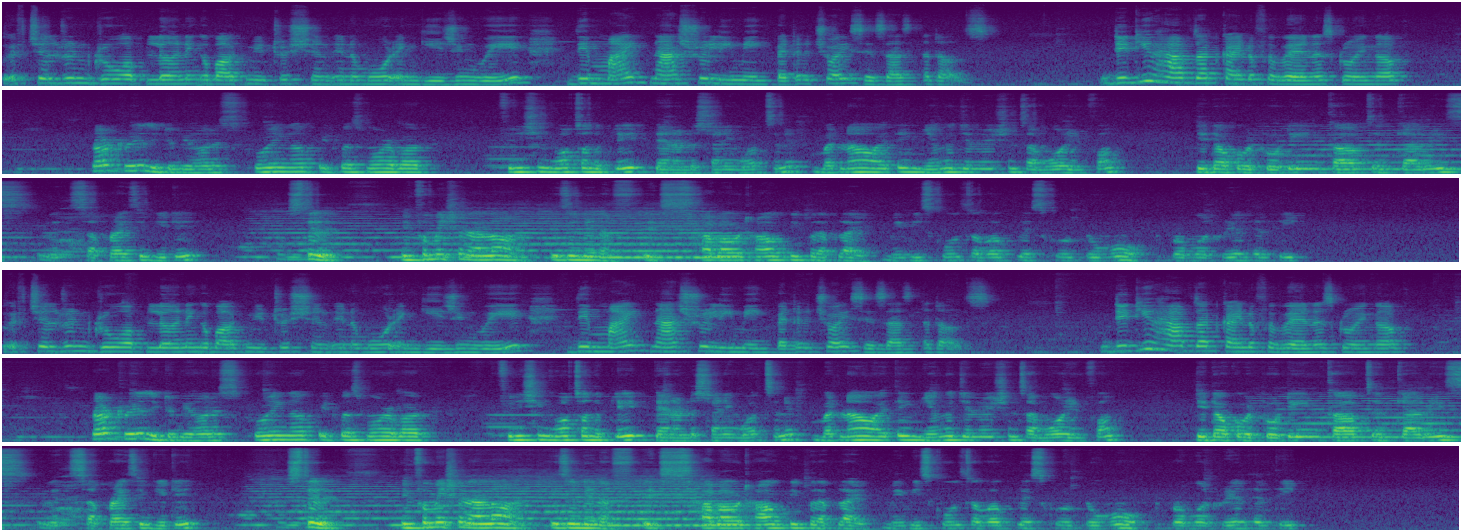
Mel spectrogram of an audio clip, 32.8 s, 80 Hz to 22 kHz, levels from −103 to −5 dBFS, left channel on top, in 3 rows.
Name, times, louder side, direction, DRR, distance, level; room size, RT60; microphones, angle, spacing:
voice 1, 0.0-7.4 8.2-10.5 23.9-24.2, left 1 dB, 30° left, 4.8 m, -37 dB
voice 2, 11.6-14.2 14.6-19.3 19.9-23.4 23.7-31.6, right 3 dB, 50° right, 1.0 m, -31 dB
17.5 x 7.5 x 2.3 m
head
